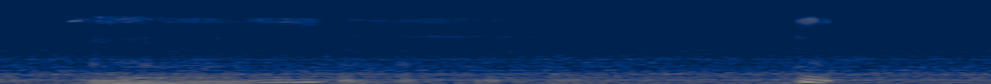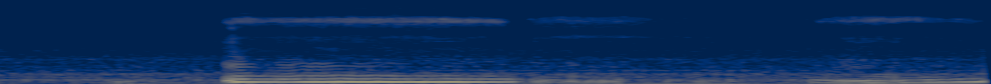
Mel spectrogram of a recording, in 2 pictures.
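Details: Domestic cat napping on a working desk, snoring: low rumbling in-breaths paired with airy hissing exhales, a long loud snore in the middle of the clip and quieter ones before and after.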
